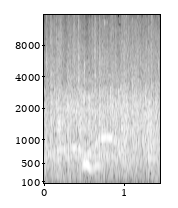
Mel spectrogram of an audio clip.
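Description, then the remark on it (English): A crowd applauds in a dense, steady wash of clapping for Adam Davidson of The New Yorker, acknowledged as a contributor at the close of an evening event, with a few rising and falling cheers or whoops cutting through. It stays loud and continuous for the brief moment. “Come cheer.”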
